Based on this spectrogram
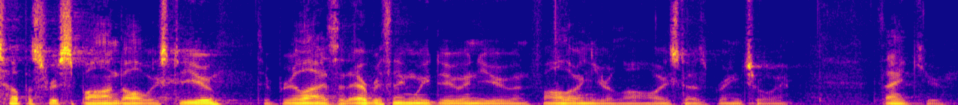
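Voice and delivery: low, soft, earnest prayer voice; pastoral prayer. Acted. Pastor praying aloud for the congregation, hushed and earnest.

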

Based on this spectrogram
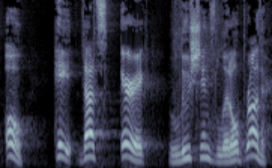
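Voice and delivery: usual speaking voice

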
